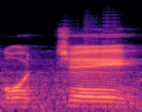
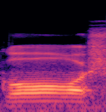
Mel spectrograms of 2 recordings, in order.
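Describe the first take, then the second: First: It is two syllables ending in 'chay'. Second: It is one syllable ending in 'sh'. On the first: The speaker calls it wrong. "It is not गोचे" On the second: The speaker calls it right. "This is pronounced as गॉश"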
